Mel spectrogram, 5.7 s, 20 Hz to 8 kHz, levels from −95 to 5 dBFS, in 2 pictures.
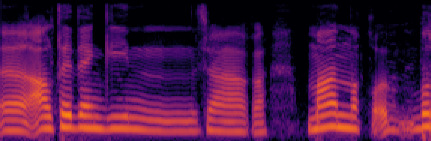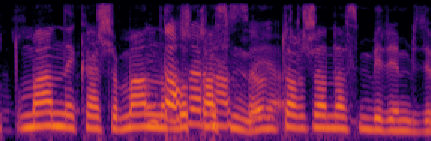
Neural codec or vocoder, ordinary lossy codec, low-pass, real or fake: none; none; 7.2 kHz; real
